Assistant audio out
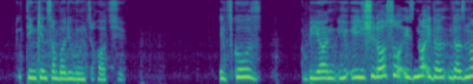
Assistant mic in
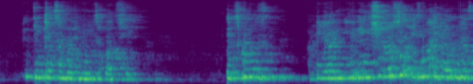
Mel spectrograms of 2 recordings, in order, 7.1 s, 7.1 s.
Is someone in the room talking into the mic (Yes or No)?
No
